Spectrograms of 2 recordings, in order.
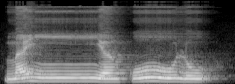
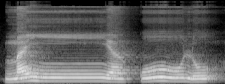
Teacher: jangan lupa untuk menahannya dan disertai dengan gunnah 2-3 harokat.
